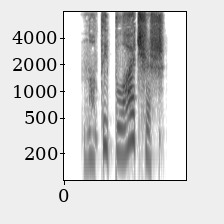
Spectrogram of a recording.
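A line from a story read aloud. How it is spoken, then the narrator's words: Anxious whisper. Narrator (Russian): тревожным шепотом сообщила она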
